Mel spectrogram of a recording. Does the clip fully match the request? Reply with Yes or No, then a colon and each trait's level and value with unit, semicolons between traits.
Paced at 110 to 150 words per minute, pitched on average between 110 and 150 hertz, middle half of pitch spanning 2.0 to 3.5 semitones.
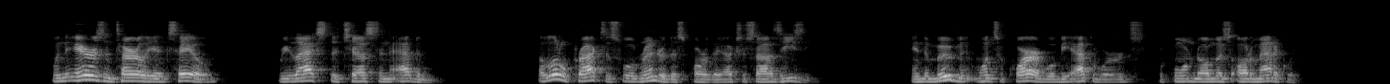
Yes: average, 140 wpm; low, 135 Hz; average, 3.1 semitones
